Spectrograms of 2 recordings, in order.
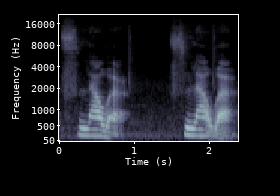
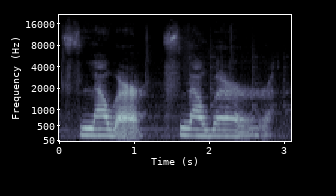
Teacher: in the British version, again, that R at the end is not that much clear when you hear it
